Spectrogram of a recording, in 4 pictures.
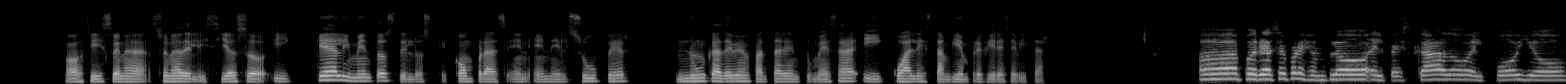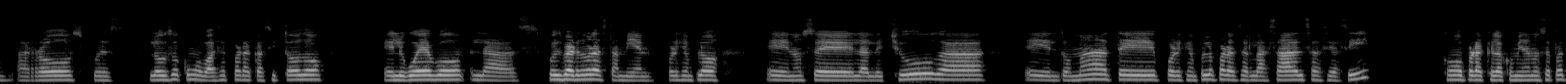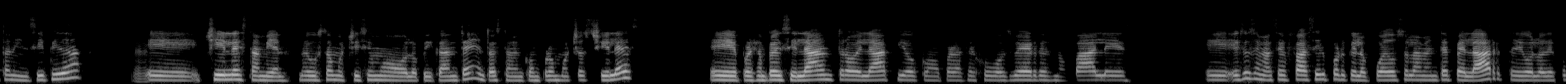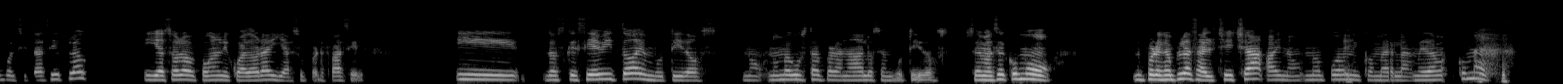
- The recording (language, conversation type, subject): Spanish, podcast, ¿Cómo planificas las comidas de la semana sin volverte loco?
- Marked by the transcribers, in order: other background noise; unintelligible speech; chuckle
